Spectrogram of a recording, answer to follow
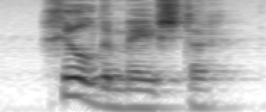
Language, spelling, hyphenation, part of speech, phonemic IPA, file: Dutch, gildemeester, gil‧de‧mees‧ter, noun, /ˈɣɪl.dəˌmeːs.tər/, Nl-gildemeester.ogg
- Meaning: guild master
